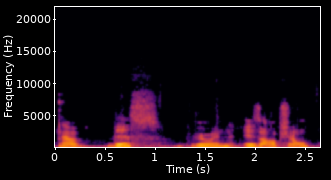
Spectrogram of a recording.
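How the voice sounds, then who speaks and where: A man's voice: mid-range voice, lively intonation, takes it slowly, vocal fry, a little mellow. A man giving commentary as host of a video game playthrough. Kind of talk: video game commentary and dialogue read-aloud.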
